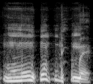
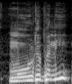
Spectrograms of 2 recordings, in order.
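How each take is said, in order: First: मूड said as a plain mood, long u; मूड said cleanly as English mood; correct pronunciation. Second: मूड said with a retroflex nasal, like muṇḍ; मूड mispronounced as muṇḍ, higher and louder; wrong pronunciation. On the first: Teacher correcting student, correct mood pronunciation. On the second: Teacher correcting student, wrong muṇḍ pronunciation. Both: Shown as a demonstration.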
